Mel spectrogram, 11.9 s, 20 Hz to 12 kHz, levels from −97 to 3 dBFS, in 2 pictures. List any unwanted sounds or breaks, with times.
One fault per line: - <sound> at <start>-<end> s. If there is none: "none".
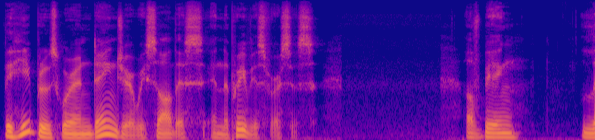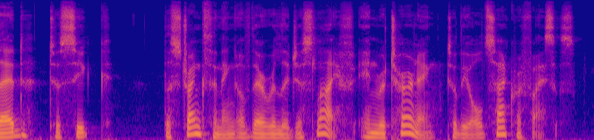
none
